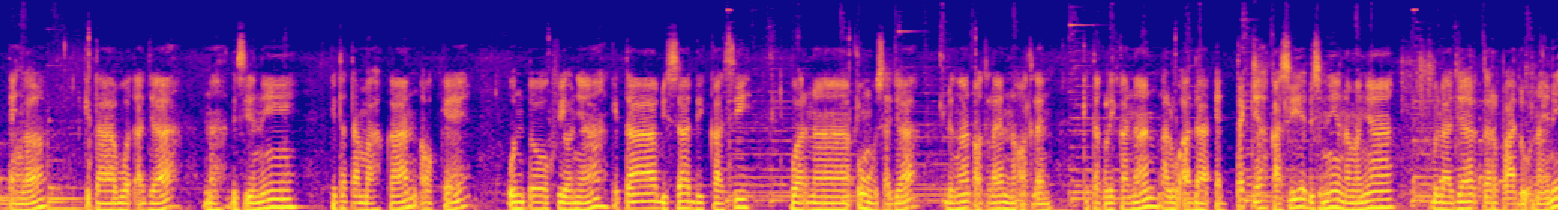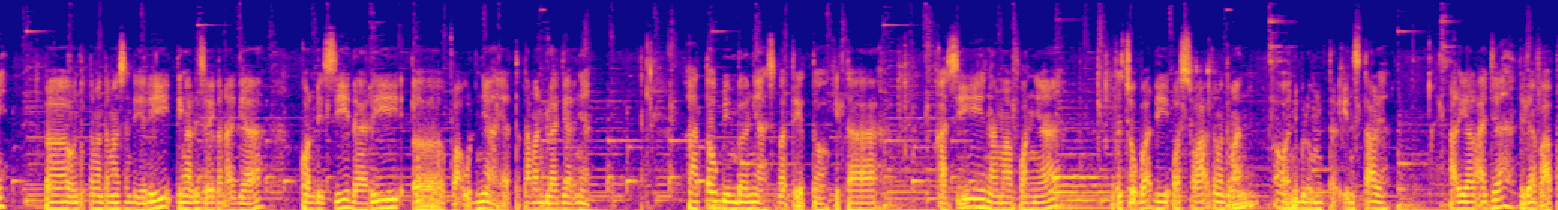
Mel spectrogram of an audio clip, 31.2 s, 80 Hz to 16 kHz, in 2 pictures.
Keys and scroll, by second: 12.6-16.9 typing, 17.5 shift+F3, 17.7 shift+F3, 17.9 shift+F3, 18.1 shift+F3, 19.0 shift+F3, 19.1 shift+F3, 24.1-28.3 typing, 30.3-31.1 typing.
